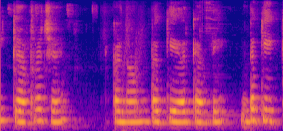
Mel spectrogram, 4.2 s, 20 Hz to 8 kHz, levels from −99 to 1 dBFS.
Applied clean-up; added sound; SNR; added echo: neural separator model SepFormer DNS4.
